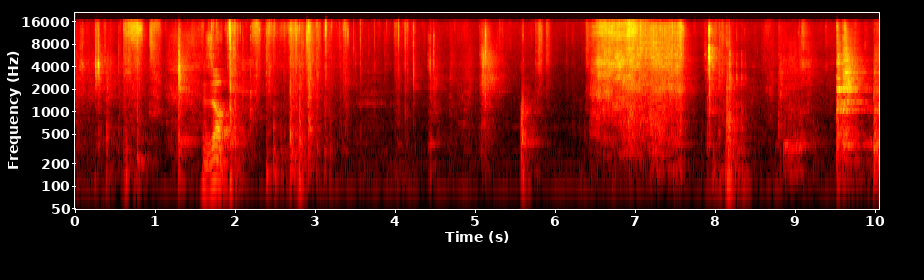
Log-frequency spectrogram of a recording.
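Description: Thin sheet-metal strip clinking and knocking against a steel welding table as it is handled. About six seconds in, a pen scratches a long line on cardboard along the strip, a scratchy rub lasting about a second and a half.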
